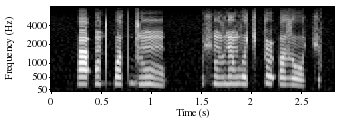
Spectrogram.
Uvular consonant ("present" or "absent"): absent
